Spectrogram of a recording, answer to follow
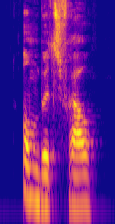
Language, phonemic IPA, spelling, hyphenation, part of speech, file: Dutch, /ˈɔm.bʏtsˌfrɑu̯/, ombudsvrouw, om‧buds‧vrouw, noun, Nl-ombudsvrouw.ogg
- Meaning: ombudswoman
